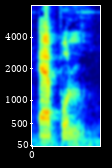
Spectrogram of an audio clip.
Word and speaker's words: apple: এই শব্দটিকে আমরা অ্যাপল, এর সঠিক উচ্চারণ হবে অ্যাপল। অনেকে এই এ যে লেটারটি আছে এখানে বা এই এ ক্যারেক্টারটি অনেকে বলে এই, এটাকে অনেকে এ না বলে কি বলে? এই, এই, বি, সি। তো যারা এটাকে এই বলেন, তো ওই এই উচ্চারণ কিন্তু সব জায়গা ওটা চলবে না।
